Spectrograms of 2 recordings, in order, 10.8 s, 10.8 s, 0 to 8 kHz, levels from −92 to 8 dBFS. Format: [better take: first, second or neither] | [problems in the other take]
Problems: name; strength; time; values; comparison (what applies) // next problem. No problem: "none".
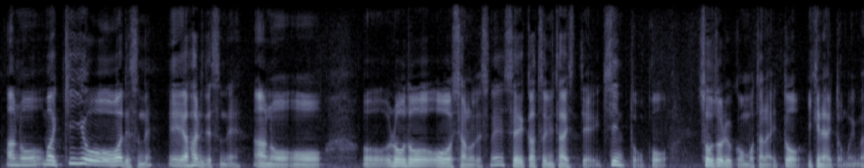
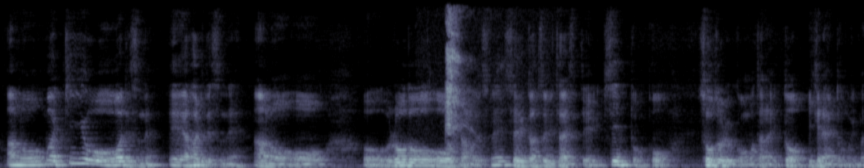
first | background sound (Cough); 13 dB below the speech // room echo; dies away in 0.7 s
